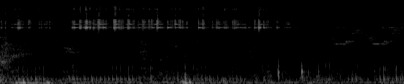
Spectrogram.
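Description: Faint rustling and soft bumps as a feather-and-ribbon wand toy is swished over a plush blanket with a kitten playing under it. Faint, short, high chirps repeat a few times a second near the end.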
